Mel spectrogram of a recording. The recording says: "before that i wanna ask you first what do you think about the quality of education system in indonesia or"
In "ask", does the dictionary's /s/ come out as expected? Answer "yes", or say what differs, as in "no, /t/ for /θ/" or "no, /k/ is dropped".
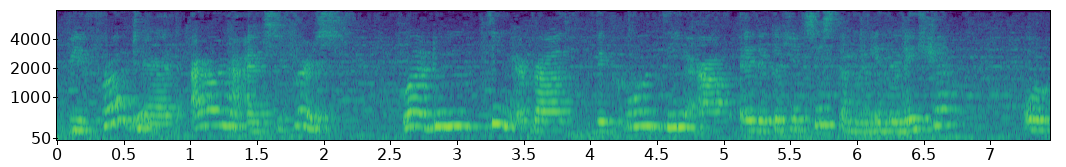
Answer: no, /s/ is dropped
